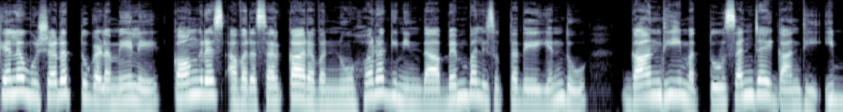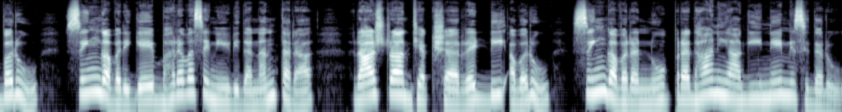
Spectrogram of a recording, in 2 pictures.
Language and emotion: Kannada, neutral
